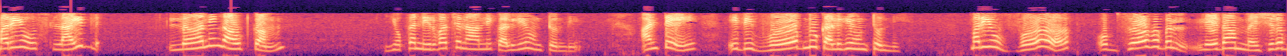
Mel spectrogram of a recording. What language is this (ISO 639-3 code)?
tel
